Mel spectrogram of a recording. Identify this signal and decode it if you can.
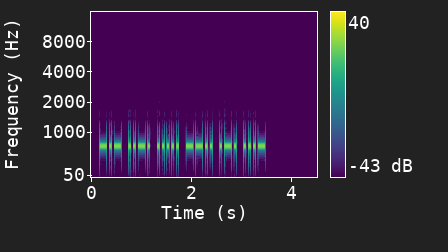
Morse code, heard as a keyed tone, about 25 wpm, 700 Hz. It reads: KF5ZRV
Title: USA Call Signs - 6 Characters - 4x Character Spacing - 25wpm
